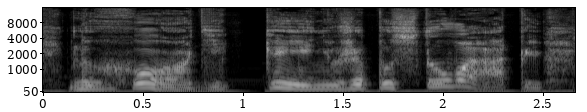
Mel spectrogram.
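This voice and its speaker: A man does a put-on character voice, squeaky and fairly high in pitch. He keeps a moderate pace. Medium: read story. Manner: wheedling and sly.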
